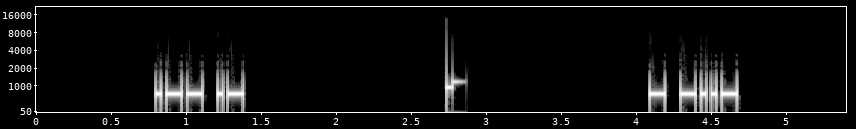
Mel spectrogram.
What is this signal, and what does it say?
Morse code, heard as a keyed tone, about 36 wpm, 700 Hz. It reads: WA TX
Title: US States 35wpm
